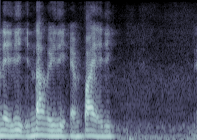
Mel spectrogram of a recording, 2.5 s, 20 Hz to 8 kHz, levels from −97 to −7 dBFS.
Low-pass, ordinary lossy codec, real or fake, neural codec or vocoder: none; none; fake; codec, 16 kHz, 4 kbps, FreqCodec, smaller model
